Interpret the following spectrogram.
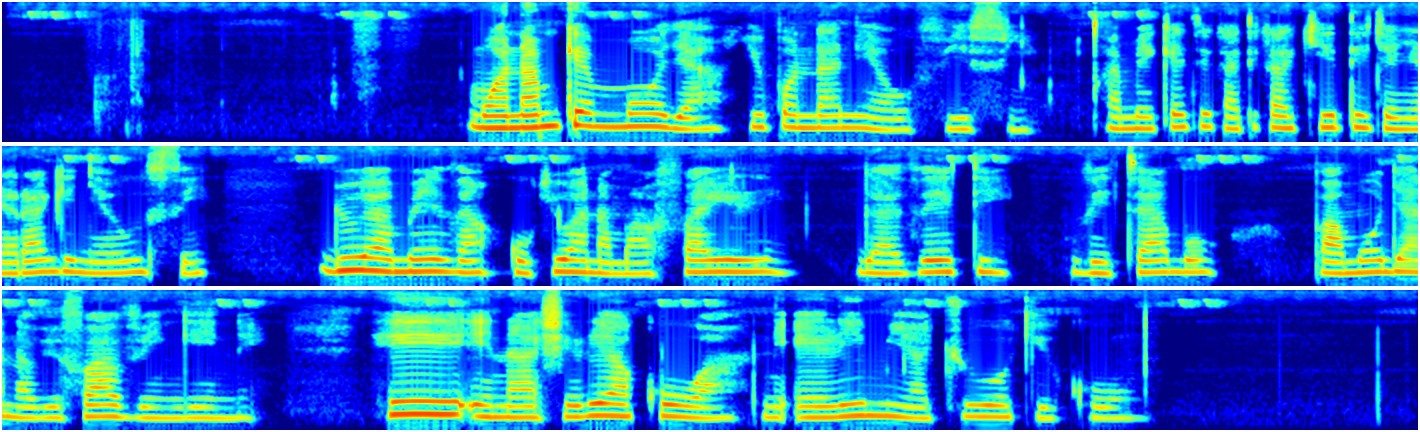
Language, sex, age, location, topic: Swahili, female, 25-35, Dar es Salaam, education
